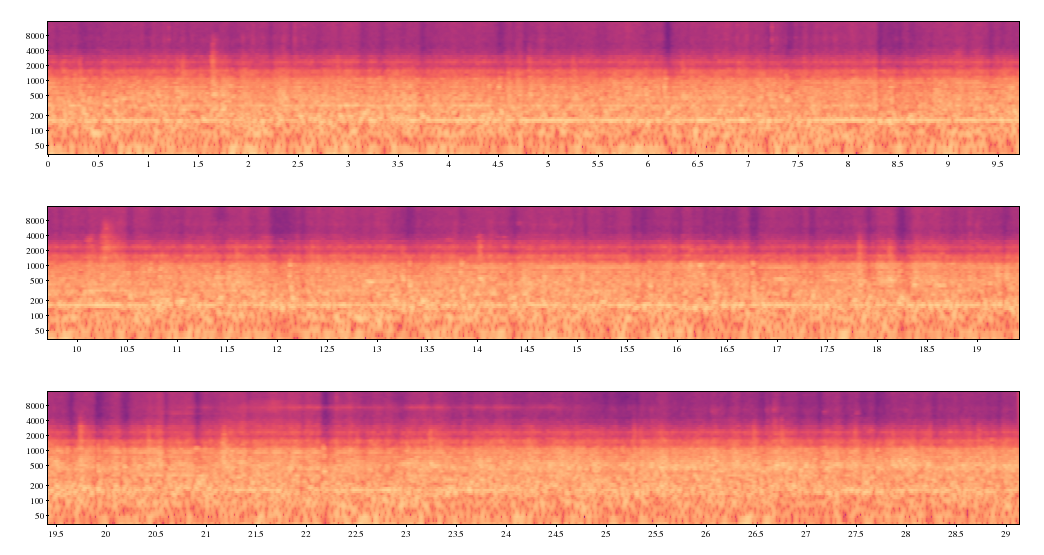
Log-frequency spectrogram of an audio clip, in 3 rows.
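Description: Running sound of a JR 211 series electric train, heard inside motor car MoHa 210-3027: a steady rumble of wheels on rail with a steady low hum from its MT61 traction motors as it runs along at a constant pace.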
